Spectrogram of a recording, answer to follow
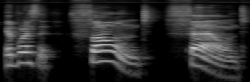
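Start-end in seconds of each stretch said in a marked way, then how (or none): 0.9-1.4 high British "found" with AH-oo; British accent. Shown as a demonstration. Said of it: "ব্রিটিশরা আও বলে". 1.9-2.4 low American "found" starting on AE; American accent. Shown as a demonstration. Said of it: "আমেরিকানরা অ্যাও বলে".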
